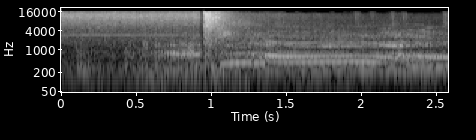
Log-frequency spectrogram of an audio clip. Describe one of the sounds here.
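An electric device zaps with a sharp burst.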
